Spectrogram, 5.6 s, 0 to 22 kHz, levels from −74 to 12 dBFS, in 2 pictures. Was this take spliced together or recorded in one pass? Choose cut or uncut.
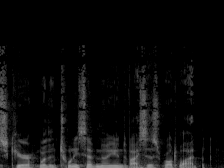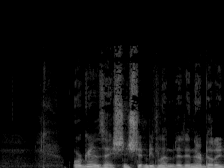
uncut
